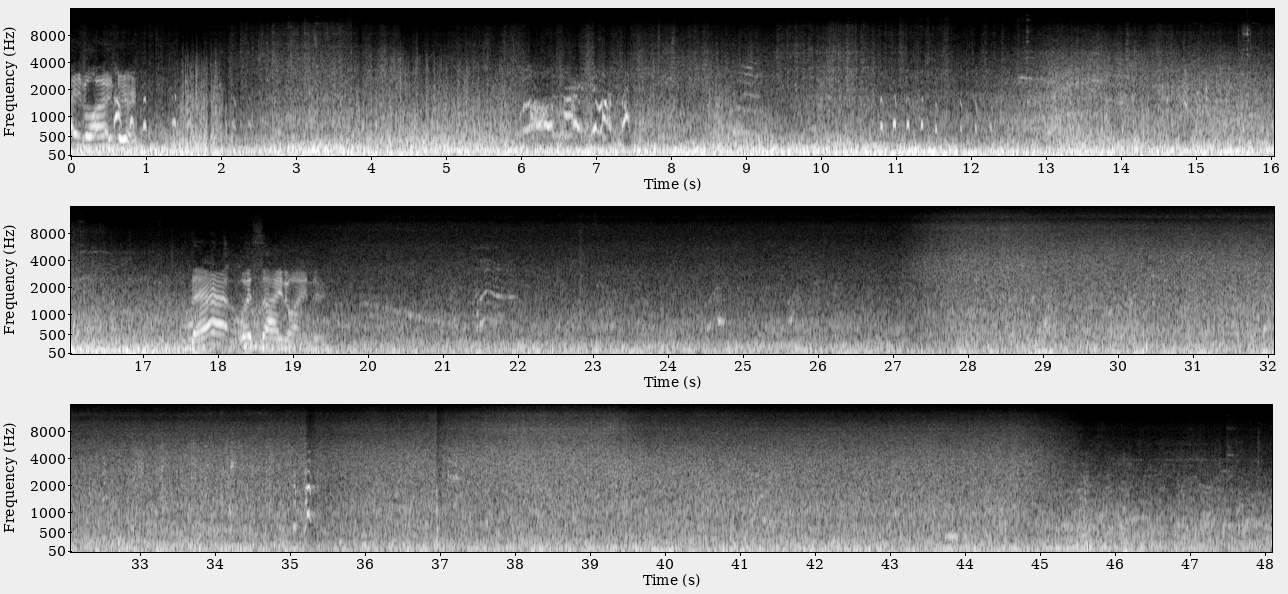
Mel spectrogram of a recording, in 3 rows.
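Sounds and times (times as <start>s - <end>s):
waterfall rushing: 0.0s - 1.1s, 27.1s - 45.5s
muffled outdoor background noise: 0.0s - 48.0s.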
